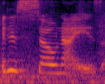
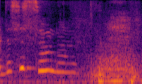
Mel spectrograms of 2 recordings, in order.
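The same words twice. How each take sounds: First: Said in the usual way. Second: Dog voice. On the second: Real, not acted. Marvelling at fridge space.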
